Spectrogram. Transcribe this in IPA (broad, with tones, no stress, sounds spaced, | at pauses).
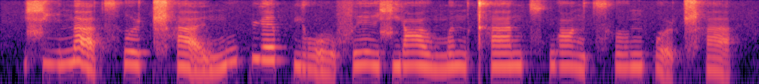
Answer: ɕ i˧˥ n ä̰˨˩ t͡sʰ ɹ̩˧˥ ʈ͡ʂʰ a̰˨˩ ɪ̯ m u˥ p ɥ ɛ˥ p j o̰˨˩ ʊ̯ f e˥˧ ɪ̯ ɕ j ɑ˥˧ ʊ̯ m ə˥˩ n kʰ a˥ n t͡sʰ w ɑ˥˩ ŋ t͡sʰ ɤ˥ ŋ p ɤ̰˨˩ ʈ͡ʂʰ ä˥˩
